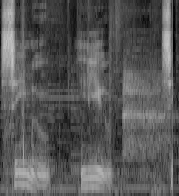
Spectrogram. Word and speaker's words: Simu Liu: How do you pronounce his name? Say it. Simu Liu.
